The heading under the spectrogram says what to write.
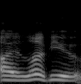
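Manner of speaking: put-on flat, emotionless voice. Mocking an actor's line delivery: flat emotionless Hayden Christensen impression. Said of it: "No emotion, talks like this".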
